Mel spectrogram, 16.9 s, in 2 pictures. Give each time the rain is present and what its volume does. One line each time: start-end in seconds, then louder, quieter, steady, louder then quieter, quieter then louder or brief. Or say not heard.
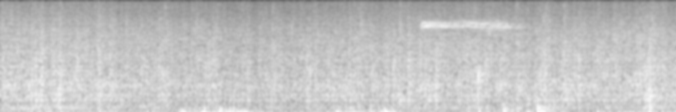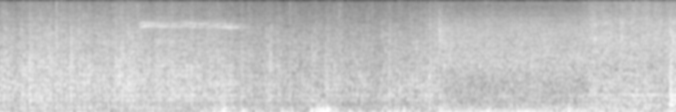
0.0-16.8 steady.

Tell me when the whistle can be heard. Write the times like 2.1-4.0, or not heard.
5.2-6.5, 10.2-11.5.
